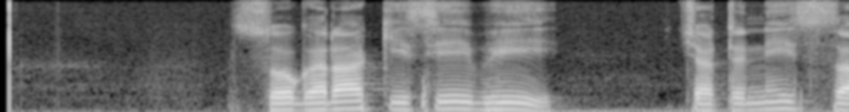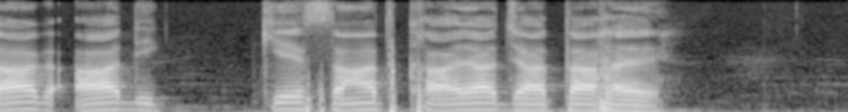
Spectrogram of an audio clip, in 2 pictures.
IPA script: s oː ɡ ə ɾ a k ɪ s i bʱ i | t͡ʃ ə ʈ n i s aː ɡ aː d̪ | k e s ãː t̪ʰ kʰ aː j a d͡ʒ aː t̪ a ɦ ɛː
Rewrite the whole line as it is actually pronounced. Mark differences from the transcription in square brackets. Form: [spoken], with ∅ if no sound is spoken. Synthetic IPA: s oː ɡ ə ɾ a k ɪ s i bʱ i | t͡ʃ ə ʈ n i s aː ɡ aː d̪ | k e s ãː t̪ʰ kʰ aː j a d͡ʒ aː t̪ a ɦ ɛː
